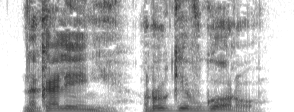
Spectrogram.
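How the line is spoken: Sharp, unpleasant, clear. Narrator (Russian): сказано резко, неприятно и понятно

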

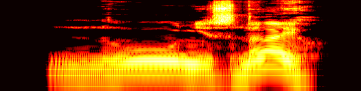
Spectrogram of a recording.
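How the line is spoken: Uncertain. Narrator (Russian): неуверенно сказал Натаниэль

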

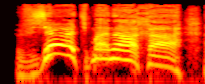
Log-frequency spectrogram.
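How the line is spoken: Furious roar. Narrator (Russian): разъяренно взревел сотник

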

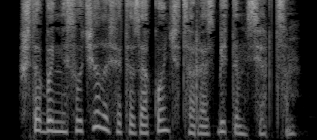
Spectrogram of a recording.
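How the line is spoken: Mutter. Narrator (Russian): пробормотала я

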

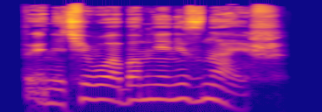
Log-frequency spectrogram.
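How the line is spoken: Hissing. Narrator (Russian): прошипел

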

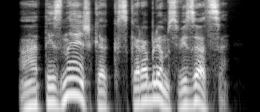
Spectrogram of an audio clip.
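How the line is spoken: Plain. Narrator (Russian): спросил Николай

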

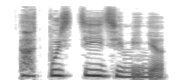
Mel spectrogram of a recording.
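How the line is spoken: Sobbing plea. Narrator (Russian): взмолилась я, всхлипывая

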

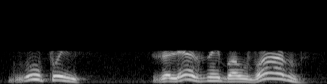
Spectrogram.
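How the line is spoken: Shout. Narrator (Russian): закричала тогда Илья

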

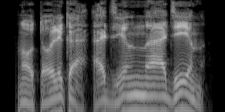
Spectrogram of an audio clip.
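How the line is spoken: Ominous voice. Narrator (Russian): добавил Рокки зловещим голосом

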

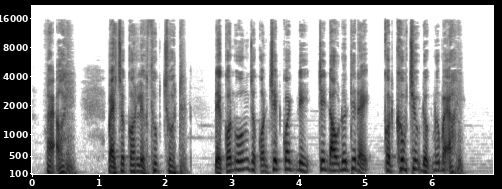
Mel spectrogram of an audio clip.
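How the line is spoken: Whimpering, near tears. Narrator (Vietnamese): mếu máo nói

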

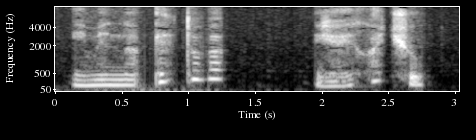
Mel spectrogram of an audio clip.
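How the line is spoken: Quiet. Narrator (Russian): тихо произнесла она

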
